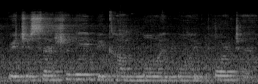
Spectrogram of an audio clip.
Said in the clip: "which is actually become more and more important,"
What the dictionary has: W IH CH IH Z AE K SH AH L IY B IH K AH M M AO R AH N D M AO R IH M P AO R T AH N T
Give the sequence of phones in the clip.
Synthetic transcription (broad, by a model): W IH CH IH S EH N SH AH L IY B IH K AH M M AO R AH N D M AO R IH M P AO R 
